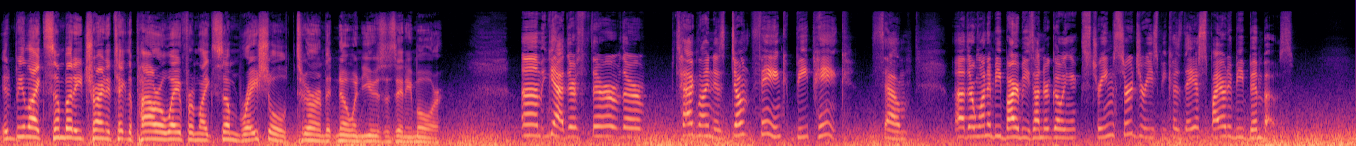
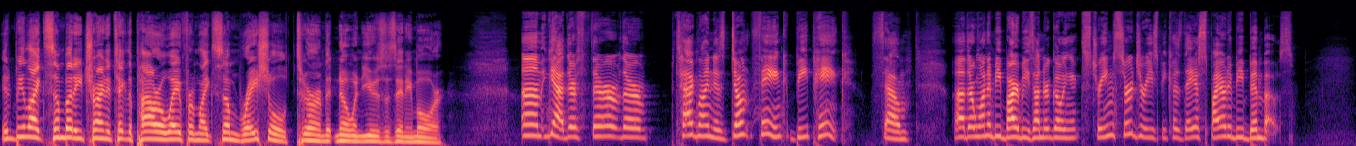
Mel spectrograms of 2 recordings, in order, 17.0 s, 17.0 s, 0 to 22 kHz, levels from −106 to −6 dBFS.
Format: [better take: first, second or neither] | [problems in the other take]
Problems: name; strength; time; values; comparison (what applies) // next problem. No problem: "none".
second | wind noise on the microphone; occasional gusts; 20 dB below the speech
